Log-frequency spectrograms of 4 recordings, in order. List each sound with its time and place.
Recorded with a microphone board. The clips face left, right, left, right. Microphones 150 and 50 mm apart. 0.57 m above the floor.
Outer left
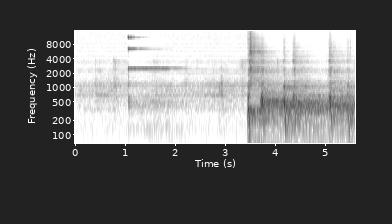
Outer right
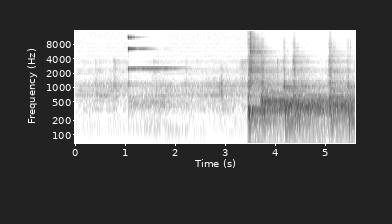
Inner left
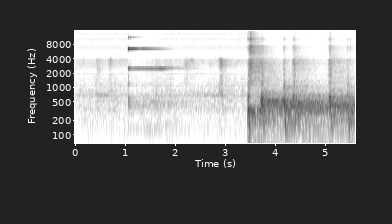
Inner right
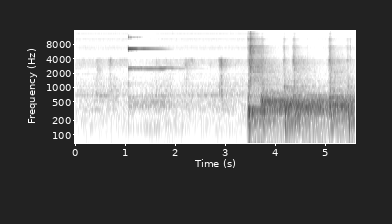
1.1 s a bell: 60° left (ahead or behind), 2.5 m
3.4 s a whoosh: 35° left (ahead or behind), 2 m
